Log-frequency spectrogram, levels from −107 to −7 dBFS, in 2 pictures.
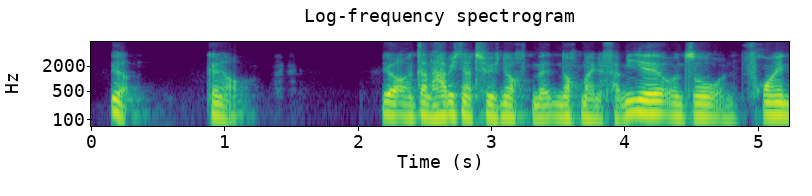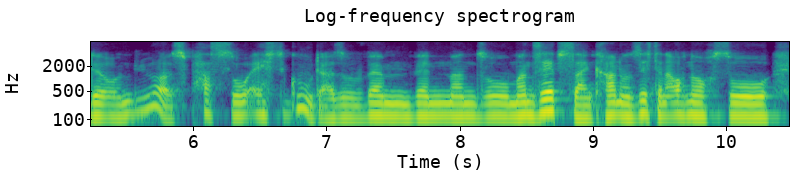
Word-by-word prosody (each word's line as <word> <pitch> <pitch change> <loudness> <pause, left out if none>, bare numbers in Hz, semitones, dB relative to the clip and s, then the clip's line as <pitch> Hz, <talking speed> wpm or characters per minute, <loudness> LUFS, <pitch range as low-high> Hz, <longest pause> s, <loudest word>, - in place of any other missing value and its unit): Ja, - - +1 0.6
genau. - - -4 1.0
Ja. 140 - +5
Und 125 -1 -2
dann 125 - +1
habe 125 +1 +2
ich 130 - -5
natürlich 125 -2 -1
noch 125 0 -3
me 115 0 -3
noch 120 0 -3
meine 110 -4 -4
Familie 145 +3 +5
und 125 -4 -4
so 125 -1 +3
und 115 -2 -11
Freunde. 130 -2 +2
Und 125 +4 -5
ja, 185 +7 -4
das - - -4
passt 145 -1 -9
so 130 0 -2
echt 135 0 -7
gut. 190 - -4
Also, 110 +1 -5
wenn 125 -2 +1
wenn 125 0 +1
man 125 0 +1
so 125 +1 0
man 130 +1 +3
selbst 160 +3 +5
sein 115 -1 0
kann 130 +1 +1
und 125 - +2
sich 140 +3 -1
dann 130 - -1
auch 130 +1 0
noch 130 -1 0
so 125 -1 +3
125 Hz, 225 wpm, -22 LUFS, 120-135 Hz, 1.0 s, Ja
